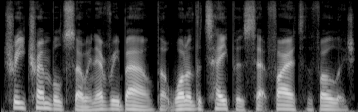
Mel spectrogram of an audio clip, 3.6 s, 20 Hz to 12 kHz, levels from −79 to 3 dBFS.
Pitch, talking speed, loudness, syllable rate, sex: 115 Hz, 285 wpm, -17 LUFS, 6.8 syllables/s, male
